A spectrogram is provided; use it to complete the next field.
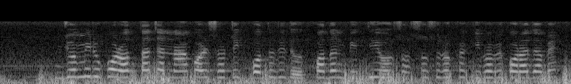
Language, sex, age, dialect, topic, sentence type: Bengali, female, 25-30, Jharkhandi, agriculture, question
